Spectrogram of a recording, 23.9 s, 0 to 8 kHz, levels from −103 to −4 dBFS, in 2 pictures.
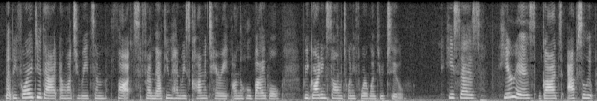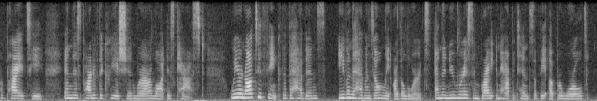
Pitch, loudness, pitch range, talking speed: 225 Hz, -26 LUFS, 210-245 Hz, 170 wpm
